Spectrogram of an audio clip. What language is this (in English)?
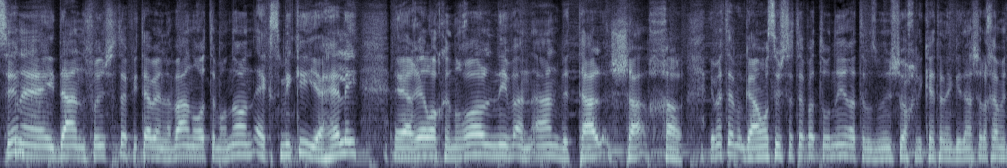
Hebrew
